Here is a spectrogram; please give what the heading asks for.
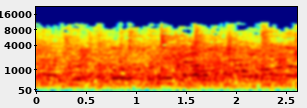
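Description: A steady wash of crowd chatter in a pub, where a huge crowd has gathered to support competitors, many overlapping voices blending into a dense, continuous murmur with no single speaker standing out, holding an even loudness throughout.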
